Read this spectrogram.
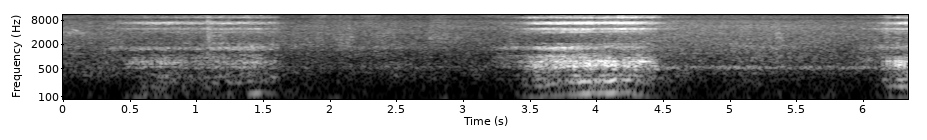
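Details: Adult woman asleep within two minutes with mouth wide open: two soft, rough breaths with low fluttering noise, a few seconds apart, quiet room; soft snoring.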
